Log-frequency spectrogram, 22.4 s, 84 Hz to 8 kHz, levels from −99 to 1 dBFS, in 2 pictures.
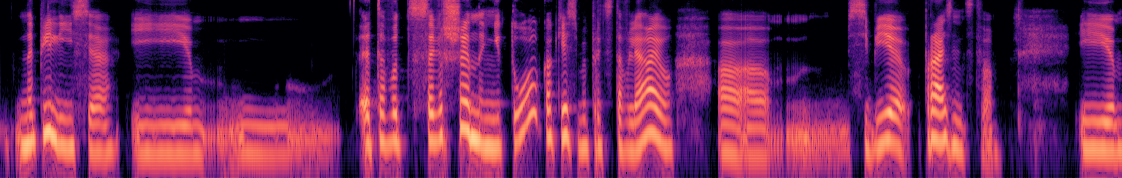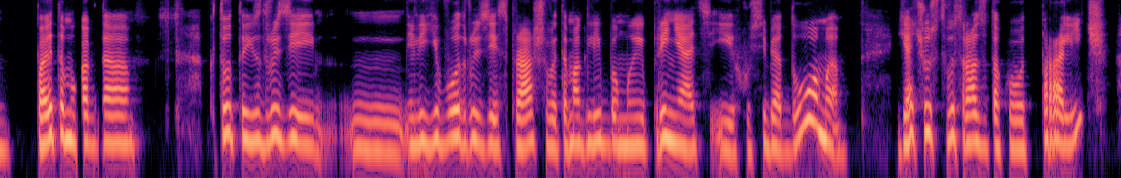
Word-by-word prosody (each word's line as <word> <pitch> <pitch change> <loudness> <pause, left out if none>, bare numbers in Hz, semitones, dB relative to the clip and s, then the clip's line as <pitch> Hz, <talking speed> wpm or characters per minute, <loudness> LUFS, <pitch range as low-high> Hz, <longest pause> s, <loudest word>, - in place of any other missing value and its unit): напилися. 195 -6 +2 0.2
И, 160 0 -6
м, 235 - -11 0.2
это 205 +2 +1
вот 215 -1 0
совершенно 235 +2 +5
не 190 -1 +1
то, 265 - -1
как 240 - -1
я 250 - +7
себе 185 -4 -5
представляю, 190 +3 +1 0.4
а, 155 -1 -2 0.2
м, 245 +1 -11
себе 190 +1 +1
празднество. 215 -11 +2 0.8
И 180 -1 0 0.4
поэтому, 225 +2 +5
когда 210 0 +1 0.8
кто-то 250 -2 0
из 220 0 +2
друзей, 215 -3 0
м, 180 -9 -8
или 200 +2 -1
его 230 +2 +3
друзей 205 -3 -2
спрашивает, 195 0 0
а - - -1
могли 205 +1 0
бы 200 -1 -3
мы 195 0 -1
принять 190 -3 +1
их 170 0 -8
у - - -9
себя 185 +2 -3
дома, 220 - +2 0.5
я 205 +9 +2
чувствую 245 -3 0
сразу 210 -4 0
такой 185 -1 -3
вот 180 -1 -3
паралич. 230 - 0
205 Hz, 110 wpm, -22 LUFS, 185-235 Hz, 0.8 s, я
